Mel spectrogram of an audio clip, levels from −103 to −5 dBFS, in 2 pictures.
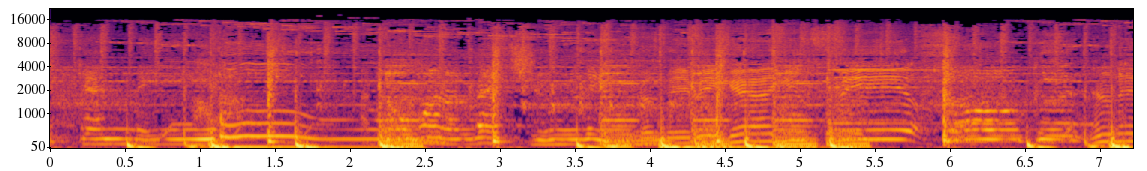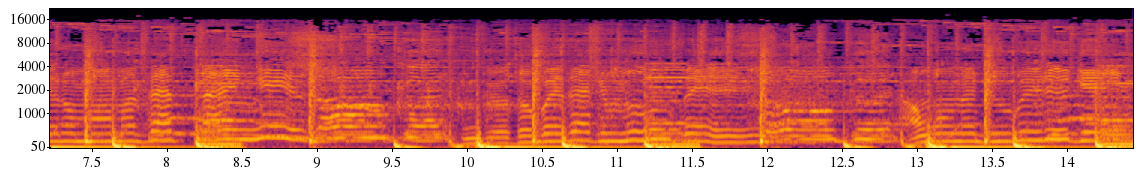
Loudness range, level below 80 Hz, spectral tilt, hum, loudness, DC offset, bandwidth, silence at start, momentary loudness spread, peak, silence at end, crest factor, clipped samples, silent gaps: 1 LU; -22 dBFS; -4.5 dB/octave; none; -20 LUFS; under 0.1%; 16.5 kHz; 0 s; 6 LU; -4 dBFS; 0 s; 16 dB; under 0.1%; none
